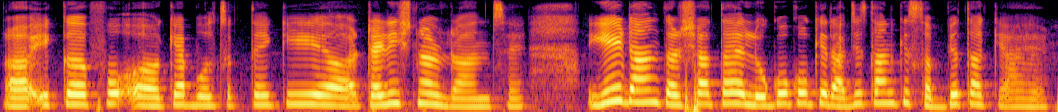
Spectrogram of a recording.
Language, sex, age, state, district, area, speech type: Hindi, female, 18-30, Rajasthan, Jodhpur, urban, spontaneous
